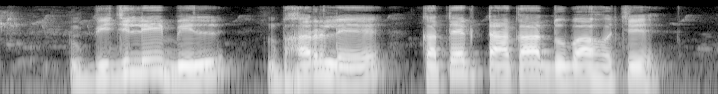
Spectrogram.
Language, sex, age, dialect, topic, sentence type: Magahi, male, 18-24, Northeastern/Surjapuri, banking, question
